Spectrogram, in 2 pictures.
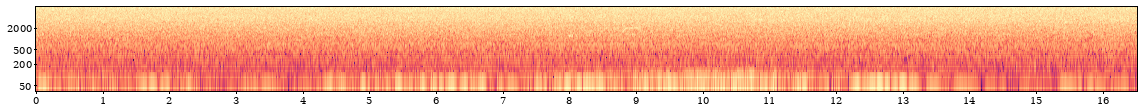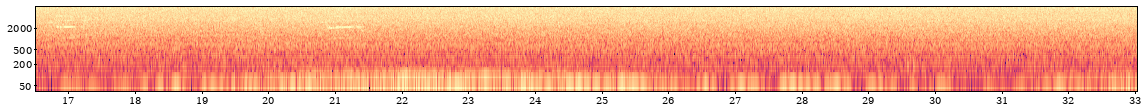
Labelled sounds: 8.8	9.1	killer whale, northern resident, G clan, 1.8 to 2.1 kHz
16.8	17.1	killer whale, northern resident, G clan, 2.1 to 2.3 kHz
20.9	21.3	killer whale, northern resident, G clan, 2.0 to 2.2 kHz

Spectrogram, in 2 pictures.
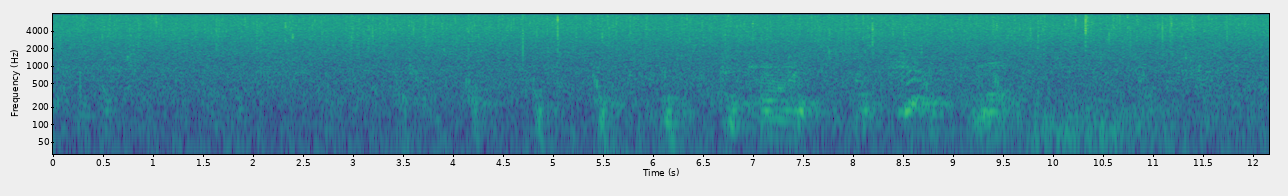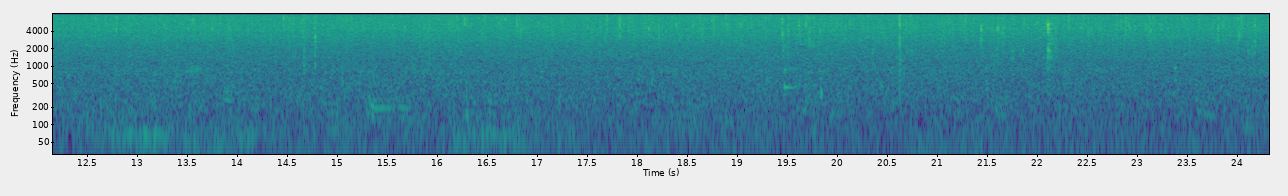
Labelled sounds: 8.4	8.7	humpback whale, 0.78 to 1.1 kHz

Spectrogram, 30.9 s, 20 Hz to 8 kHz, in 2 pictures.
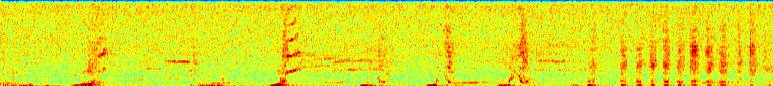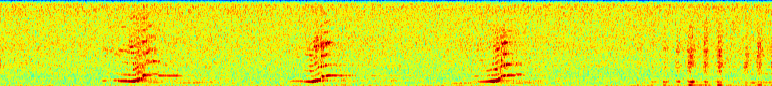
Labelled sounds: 1.4	2.3	humpback whale, 0.83 to 3.5 kHz
3.3	3.8	humpback whale, 2.1 to 2.4 kHz
5.7	7.3	humpback whale, 1.1 to 4.7 kHz
8.8	9.0	humpback whale, 2.7 to 3.1 kHz
10.8	11.3	humpback whale, 2.2 to 2.5 kHz
11.5	11.9	humpback whale, 1.5 to 1.7 kHz
17.7	19.1	humpback whale, 0.80 to 4.3 kHz
21.7	23.2	humpback whale, 0.80 to 4.2 kHz
25.2	26.0	humpback whale, 0.86 to 2.5 kHz

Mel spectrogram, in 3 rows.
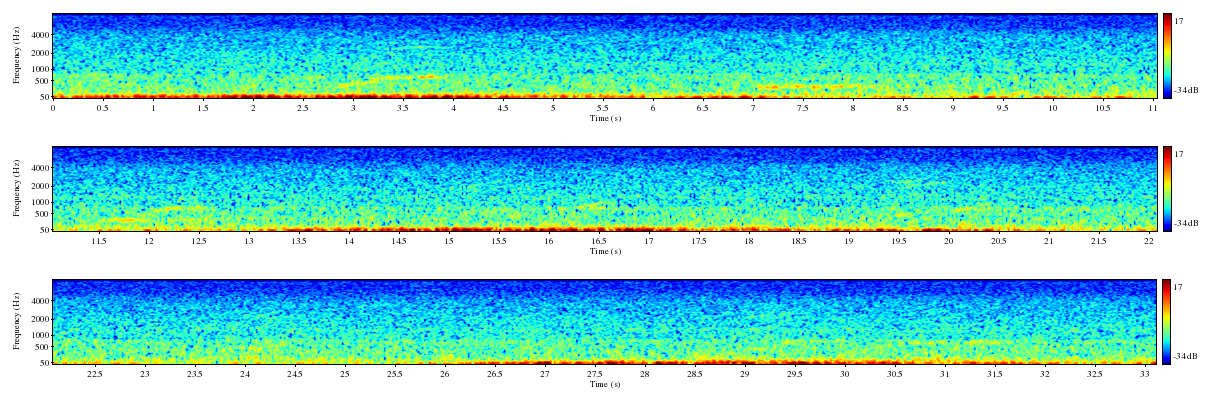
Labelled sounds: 16.3	16.6	humpback whale, 0.80 to 0.99 kHz
19.5	20.0	humpback whale, 2.1 to 2.5 kHz

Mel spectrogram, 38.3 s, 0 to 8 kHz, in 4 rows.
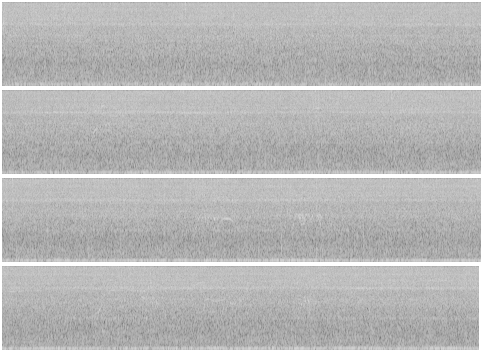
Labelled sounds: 23.2	23.8	killer whale, 1.3 to 1.9 kHz

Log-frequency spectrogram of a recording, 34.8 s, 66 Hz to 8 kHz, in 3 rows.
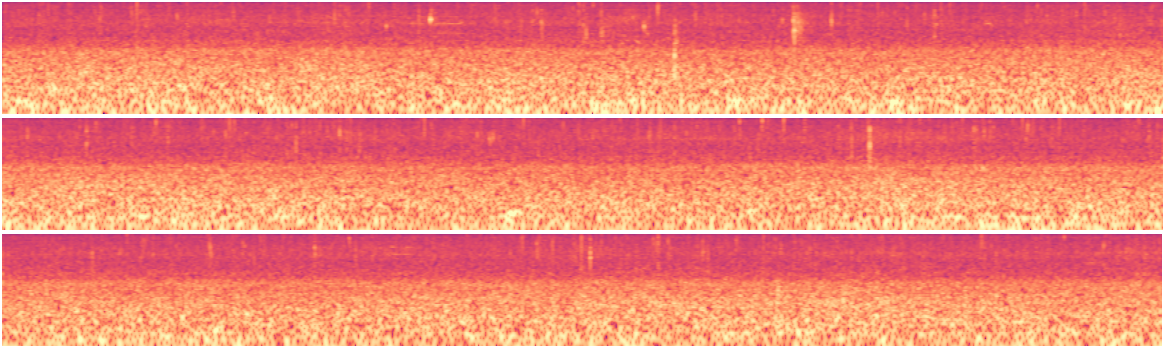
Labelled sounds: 4.3	4.7	Pacific white-sided dolphin, 3.0 to 3.4 kHz

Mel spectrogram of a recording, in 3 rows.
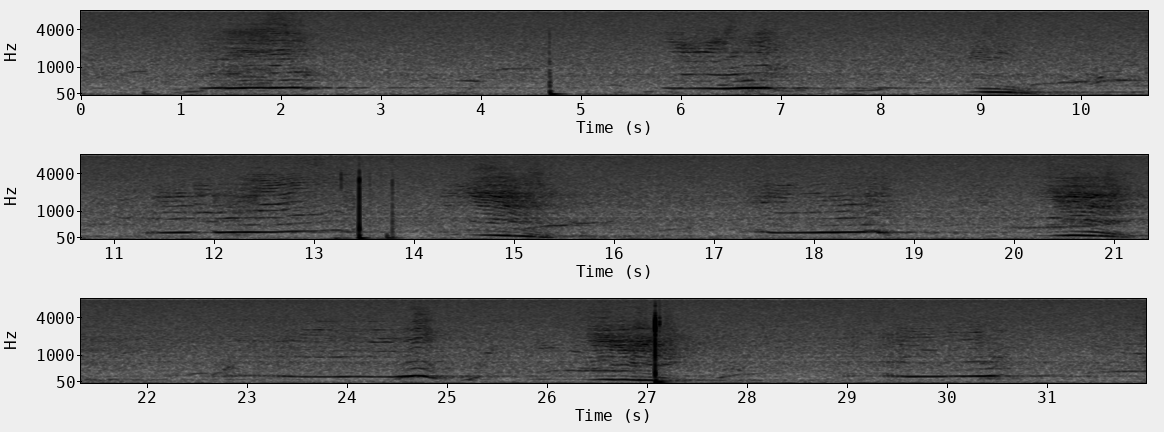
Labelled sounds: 1.6	1.9	humpback whale, 1.6 to 1.9 kHz
4.2	4.4	humpback whale, 0.86 to 0.99 kHz
5.9	6.5	humpback whale, 1.6 to 2.8 kHz
11.4	12.9	humpback whale, 0.96 to 3.9 kHz
14.5	15.0	humpback whale, 1.1 to 2.1 kHz
17.5	18.6	humpback whale, 0.90 to 2.0 kHz
20.3	21.0	humpback whale, 1.1 to 2.0 kHz
23.5	24.5	humpback whale, 1.6 to 2.6 kHz
26.4	27.0	humpback whale, 1.2 to 1.8 kHz
30.0	30.4	humpback whale, 2.2 to 2.4 kHz

